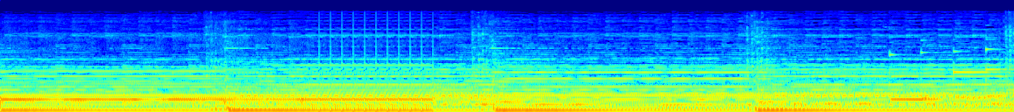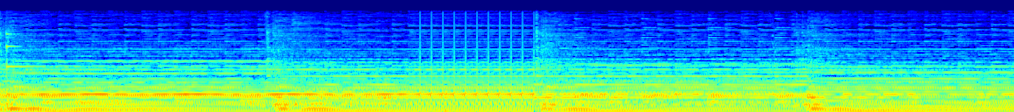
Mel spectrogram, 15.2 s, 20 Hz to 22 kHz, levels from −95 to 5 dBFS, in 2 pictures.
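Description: A system hang loop hits twice, at 2.39–3.24 s and 10.75–11.61 s: an 85 ms chunk repeats ten times as an 11.7 Hz machine-gun stutter, fitting a 4096-sample buffer, losing about a second each time.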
